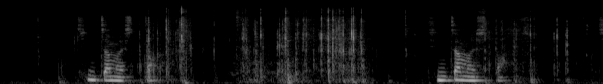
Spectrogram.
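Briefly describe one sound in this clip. Foil wrapper crinkles.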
